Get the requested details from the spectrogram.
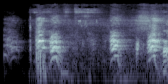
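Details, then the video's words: Dogs barking during a lunch break, three sharp harmonic barks about a second apart, each with a falling tone, over a quiet background. "собаки гавкают"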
